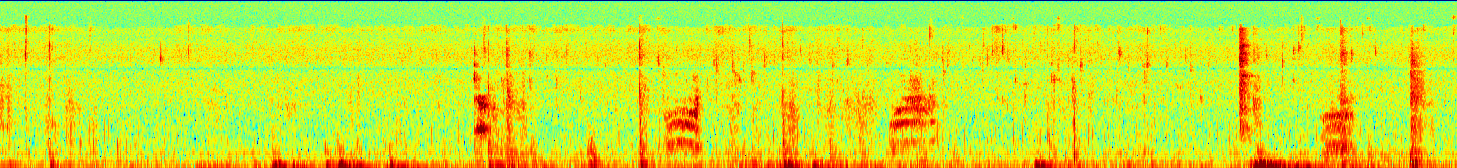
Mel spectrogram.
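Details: Turkish Angora kittens at feeding time give a handful of short, harmonic mews spaced a few seconds apart, set against steady low chewing and handling noises.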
